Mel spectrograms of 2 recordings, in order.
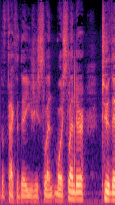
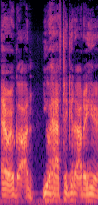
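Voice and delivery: rough, gravelly dragon growl, not feminine. Describing an audiobook's female dragon, imitate it: gravelly, growly dragon voice. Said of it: "It was very gravelly, very growly".

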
